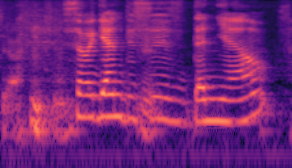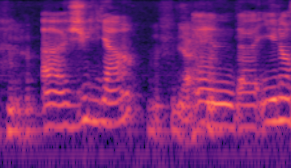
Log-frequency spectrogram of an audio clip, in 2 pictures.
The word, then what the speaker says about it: Daniel: American friends call me Danielle, but some say Daniel. Oh yeah, Daniel. So and Julien or Julien or whatever. Dan, they call you Dan. Oh, Dan. Yeah, exactly. Yeah. They don't say Danielle.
